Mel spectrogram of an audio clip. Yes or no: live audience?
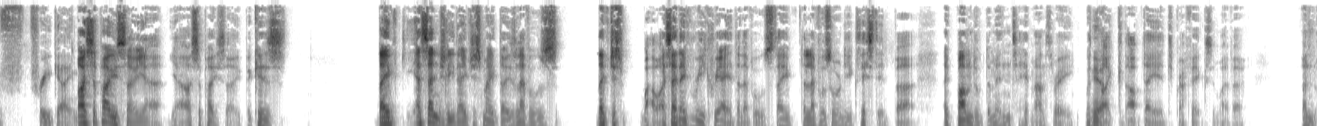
no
